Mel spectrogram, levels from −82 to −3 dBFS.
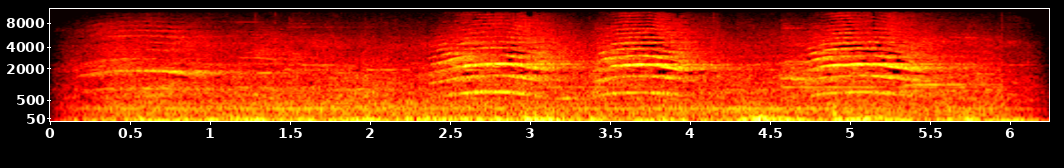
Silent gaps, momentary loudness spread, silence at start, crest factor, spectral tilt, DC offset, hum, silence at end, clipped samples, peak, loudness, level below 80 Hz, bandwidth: none; 12 LU; 0 s; 16 dB; -3 dB/octave; under 0.1%; none; 0.05 s; under 0.1%; -6 dBFS; -21 LUFS; -28 dBFS; 11.5 kHz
